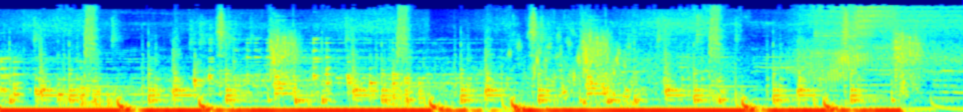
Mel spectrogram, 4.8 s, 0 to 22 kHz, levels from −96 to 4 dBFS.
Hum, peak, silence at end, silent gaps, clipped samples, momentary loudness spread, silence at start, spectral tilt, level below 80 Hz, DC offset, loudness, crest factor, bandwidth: none; -4 dBFS; 0 s; none; under 0.1%; 3 LU; 0 s; -5 dB/octave; -14 dBFS; under 0.1%; -18 LUFS; 10 dB; 18.5 kHz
